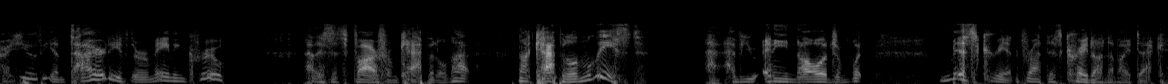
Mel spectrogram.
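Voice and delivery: booming, high bellow with wide pitch swings. Captain Reginald addresses the crew once everyone arrives on deck, booming Captain Reginald voice. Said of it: "Captain Reginald bo- booms at you".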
